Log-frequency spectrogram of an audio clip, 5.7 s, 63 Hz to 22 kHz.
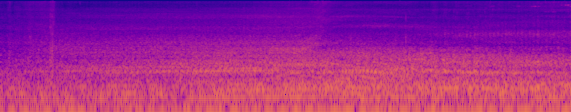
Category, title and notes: Soundscapes > Urban
voice 14-11-2025 8 car
Car, vehicle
